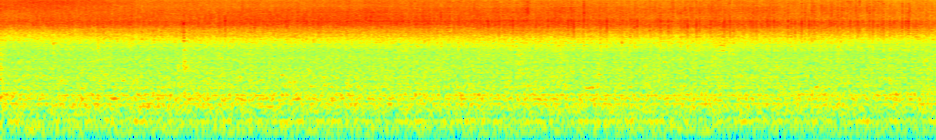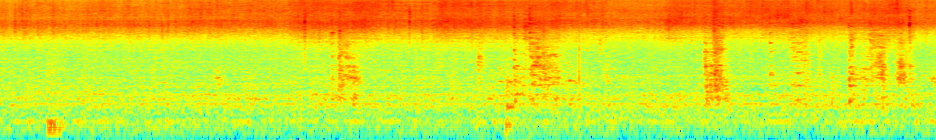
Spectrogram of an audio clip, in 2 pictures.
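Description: Spice masala sizzling steadily in hot oil in a non-stick frying pan. In the second half, cluster beans are in the pan and a spatula stirs them through the masala in several short scraping strokes over the sizzle.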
